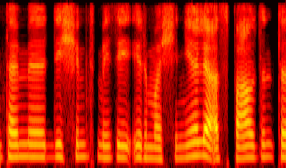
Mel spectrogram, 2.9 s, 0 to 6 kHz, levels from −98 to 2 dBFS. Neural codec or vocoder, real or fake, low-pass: codec, 16 kHz in and 24 kHz out, 1 kbps, XY-Tokenizer; fake; 5.4 kHz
